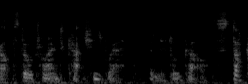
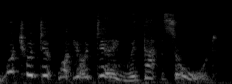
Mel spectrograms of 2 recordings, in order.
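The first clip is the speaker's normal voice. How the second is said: indignant; 10 semitones higher, 5 dB louder than usual. A narrator's reading.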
